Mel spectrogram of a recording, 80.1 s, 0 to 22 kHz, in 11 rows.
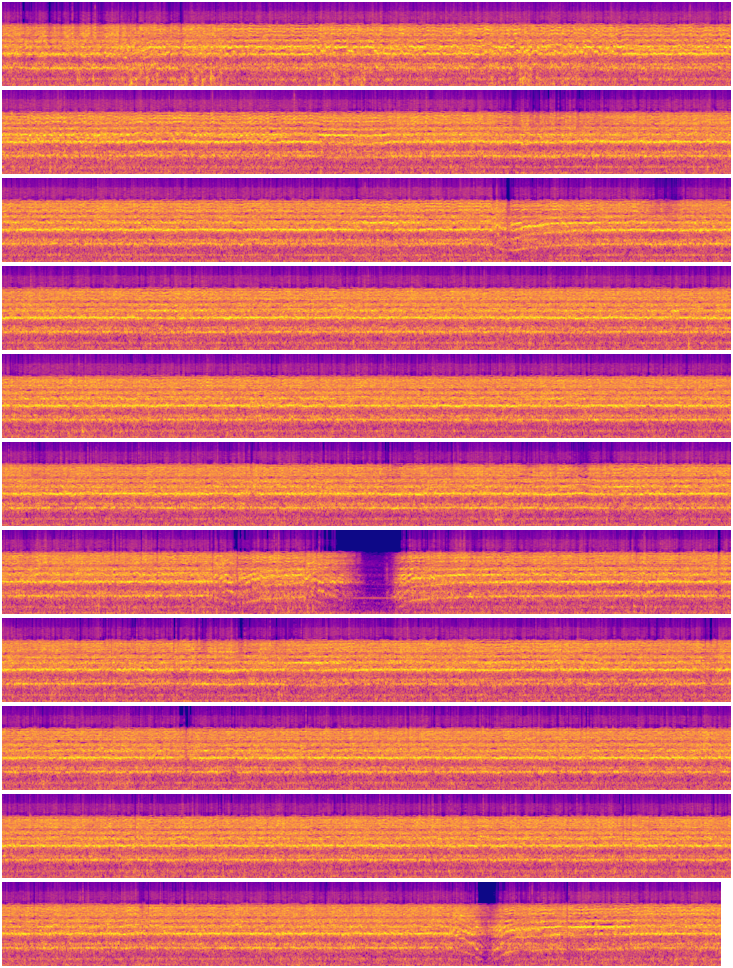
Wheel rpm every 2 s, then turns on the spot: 220, 210, 210, 210, 210, 220, 230, 240, 230, 210, 210, 230, 230, 230, 230, 230, 230, 230, 230, 230, 230, 230, 230, 120, 200, 230, 230, 230, 230, 230, 230, 230, 230, 240, 230, 240, 230, 230, 210, 190.
none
